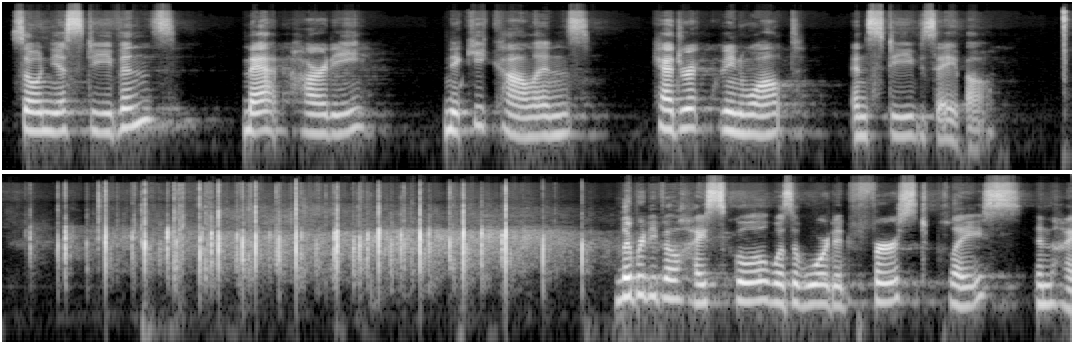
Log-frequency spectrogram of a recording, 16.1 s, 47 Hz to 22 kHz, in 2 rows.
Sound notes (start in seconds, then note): 8.0 crowd clapping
